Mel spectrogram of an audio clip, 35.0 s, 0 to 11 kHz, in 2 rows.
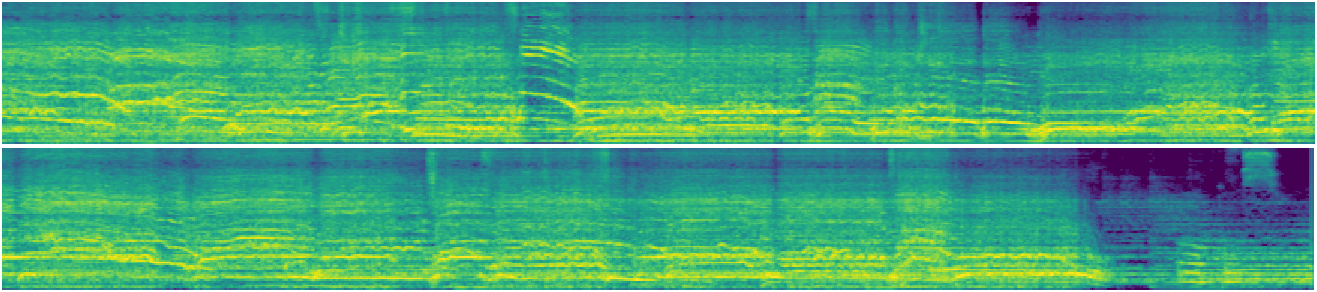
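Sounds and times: group singing worship song: 0:00.0 - 0:35.0
lead voice on microphone: 0:00.0 - 0:35.0.

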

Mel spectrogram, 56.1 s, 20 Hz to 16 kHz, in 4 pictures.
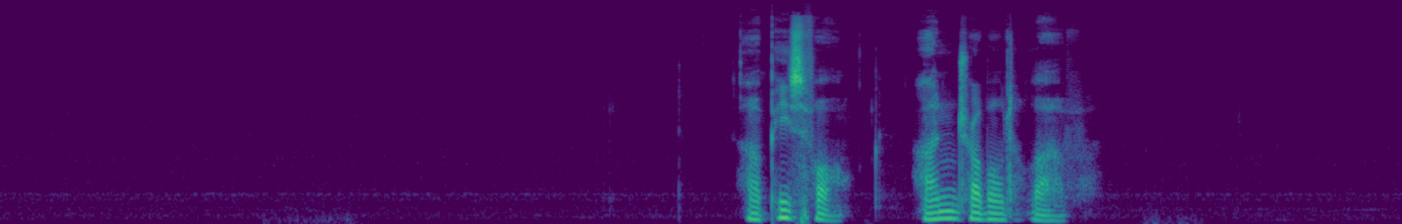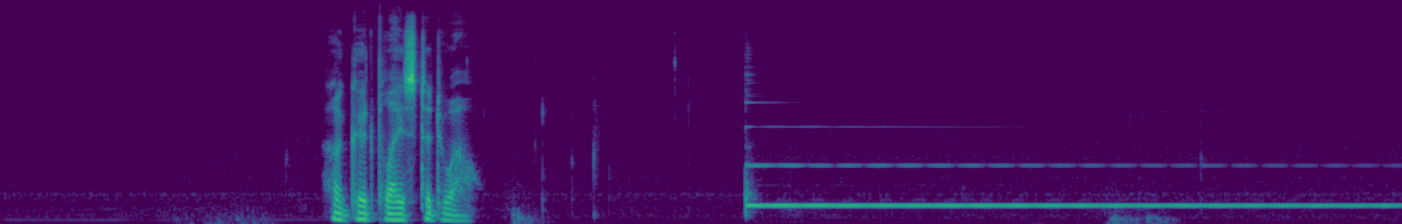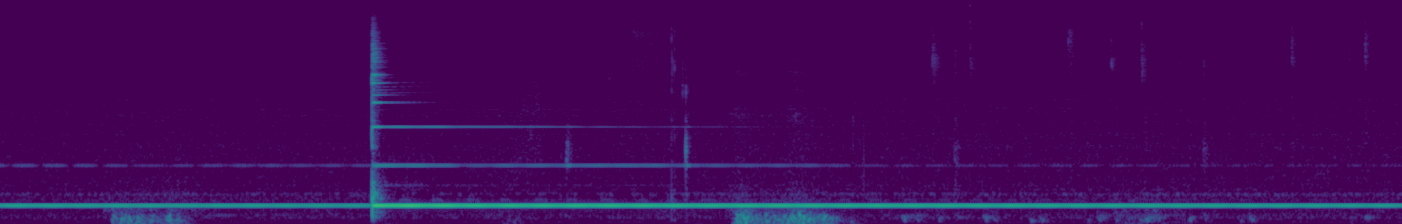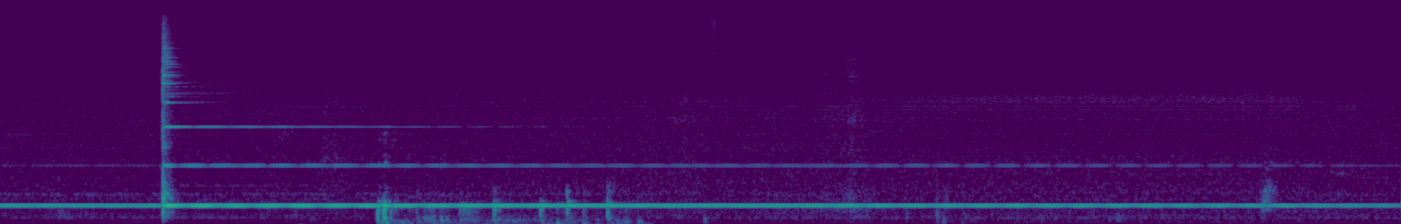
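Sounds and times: meditation bell ringing: 0:21.5 - 0:56.0.

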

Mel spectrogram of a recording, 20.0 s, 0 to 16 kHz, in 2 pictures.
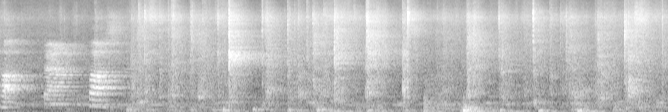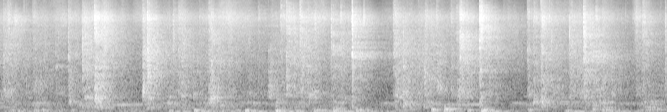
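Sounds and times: juggling clubs knocking together: 0:01.9 - 0:20.0
juggling clubs slapping into hands: 0:01.9 - 0:20.0.

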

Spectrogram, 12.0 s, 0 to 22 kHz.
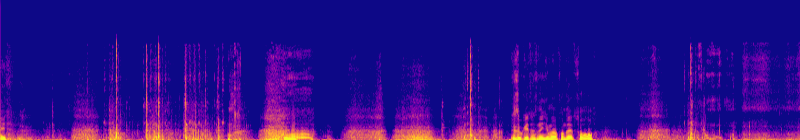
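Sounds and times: small engine being cranked: 0:01.2 - 0:04.4.

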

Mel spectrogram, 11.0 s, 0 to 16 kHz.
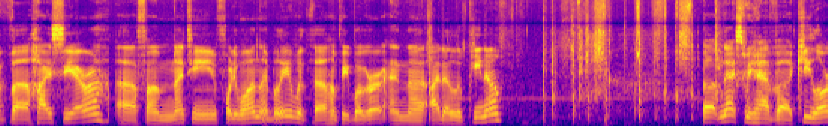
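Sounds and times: plastic cases clicking and scraping: 0:07.2 - 0:09.8.

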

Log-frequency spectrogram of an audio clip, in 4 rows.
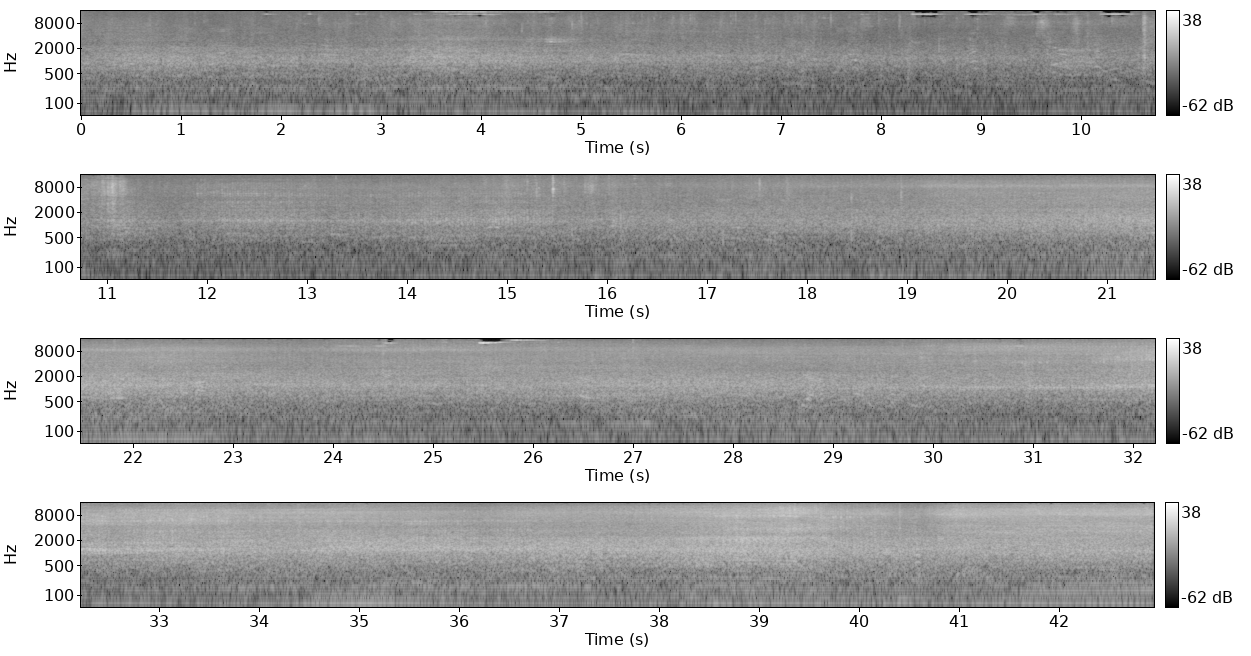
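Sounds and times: cars driving past: 0:19.0 - 0:42.9.

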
